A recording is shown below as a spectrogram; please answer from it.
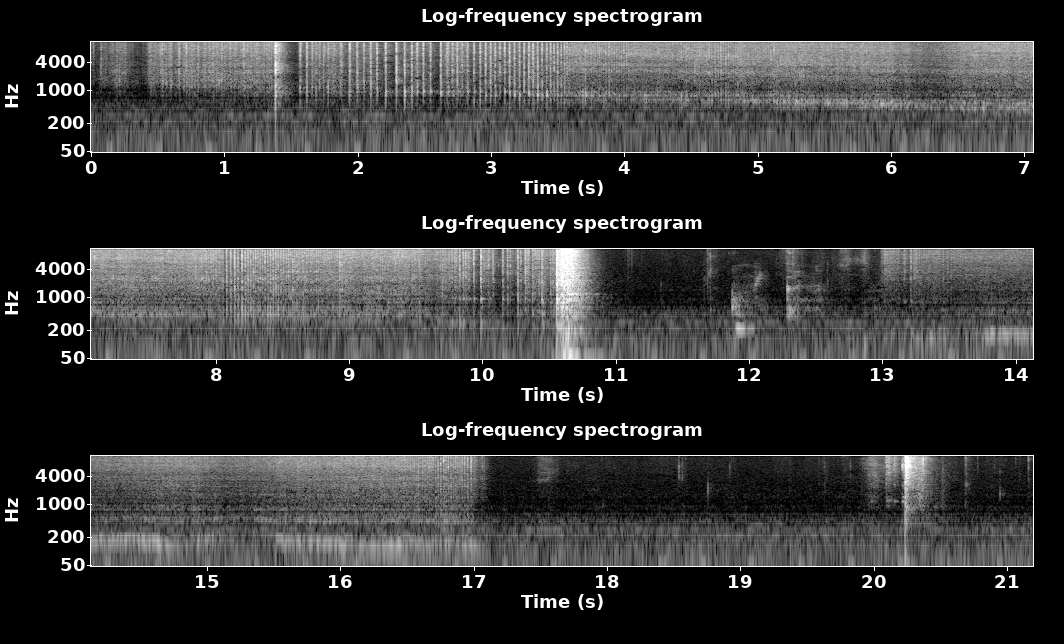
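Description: Duct tape being peeled slowly off the roll: a long, steady sticky ripping for about ten seconds, ending in one sharp, loud crack about halfway through.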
